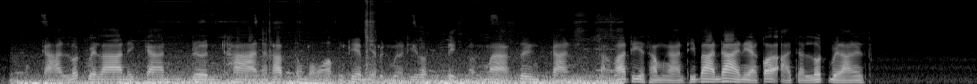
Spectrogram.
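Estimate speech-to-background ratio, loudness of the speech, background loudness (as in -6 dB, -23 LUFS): -2.0 dB, -23.0 LUFS, -21.0 LUFS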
